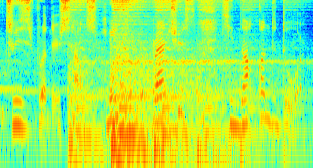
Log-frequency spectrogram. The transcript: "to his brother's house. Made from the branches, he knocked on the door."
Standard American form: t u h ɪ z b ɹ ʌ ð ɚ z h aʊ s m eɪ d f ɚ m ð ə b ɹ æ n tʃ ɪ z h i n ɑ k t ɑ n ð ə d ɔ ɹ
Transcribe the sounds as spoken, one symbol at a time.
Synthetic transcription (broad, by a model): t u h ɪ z b ɹ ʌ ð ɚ s h aʊ s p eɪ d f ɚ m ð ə b ɹ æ n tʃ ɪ s h i n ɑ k ɑ n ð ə d ɔ ɹ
